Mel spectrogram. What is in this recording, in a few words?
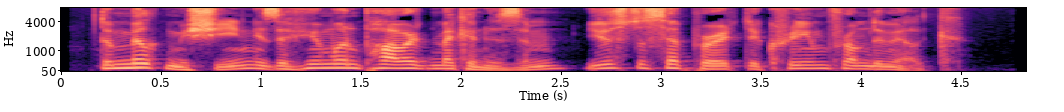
english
